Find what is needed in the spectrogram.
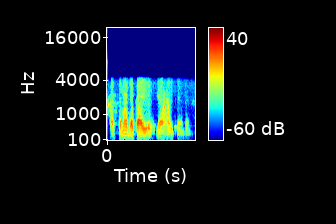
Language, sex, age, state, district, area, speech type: Hindi, male, 60+, Uttar Pradesh, Mau, rural, conversation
